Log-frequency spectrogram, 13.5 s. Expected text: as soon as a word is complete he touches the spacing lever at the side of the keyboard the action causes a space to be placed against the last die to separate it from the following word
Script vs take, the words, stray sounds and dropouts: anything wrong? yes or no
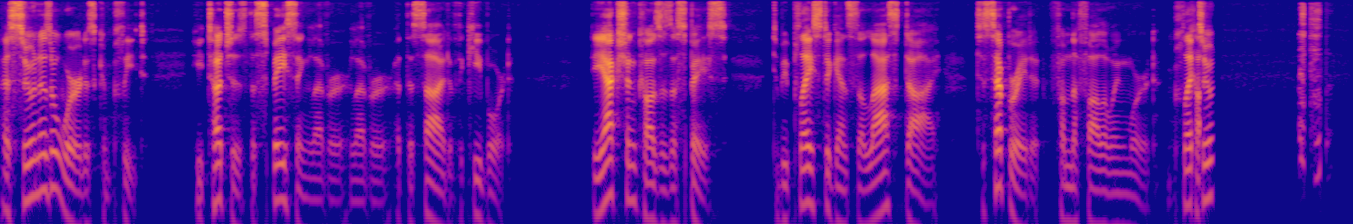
yes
